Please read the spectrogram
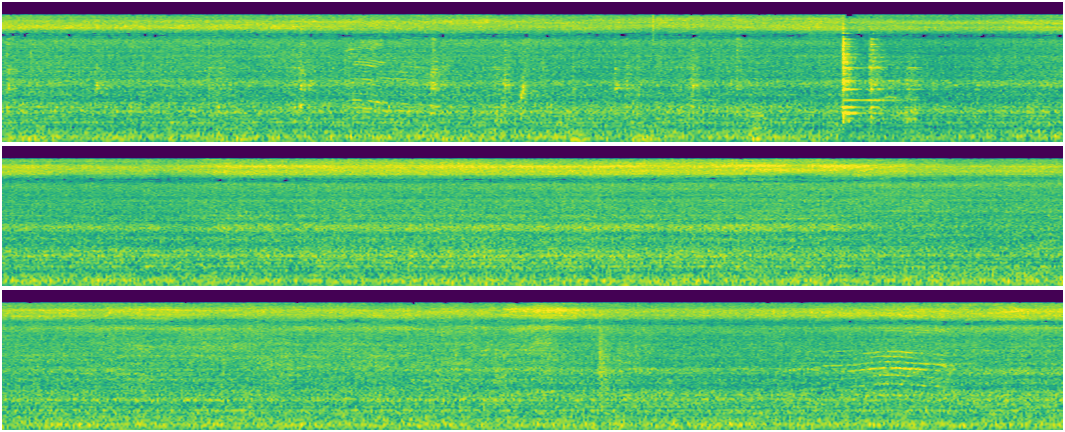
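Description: Gas burner under a large cooking pot, running with a steady roar. About eight seconds in, a single metallic clank rings briefly.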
